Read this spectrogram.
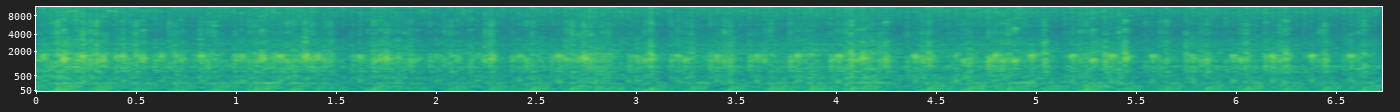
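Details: Mercedes OM603 diesel cold start: uneven clattery stumbling idle with misfiring and heavy smoke, reduced when injector lines 2 and 6 are cracked; glow plugs checked OK; still rough when warm, cause not found.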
